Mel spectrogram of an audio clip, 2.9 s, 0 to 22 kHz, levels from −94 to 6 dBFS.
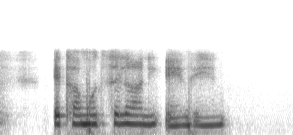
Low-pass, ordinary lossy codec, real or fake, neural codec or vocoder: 5.4 kHz; Opus, 16 kbps; fake; codec, 16 kHz, about 1 kbps, DyCAST, with the encoder's durations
